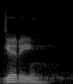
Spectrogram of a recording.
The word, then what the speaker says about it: Giddy: Hello, my name is Giddy. That's the way you pronounce my last name, Giddy.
